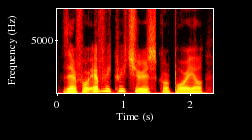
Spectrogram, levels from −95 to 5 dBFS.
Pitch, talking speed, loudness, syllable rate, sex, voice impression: 150 Hz, 130 wpm, -21 LUFS, 6.8 syllables/s, male, very masculine, very adult-like, slightly thick, slightly sincere, slightly calm, friendly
